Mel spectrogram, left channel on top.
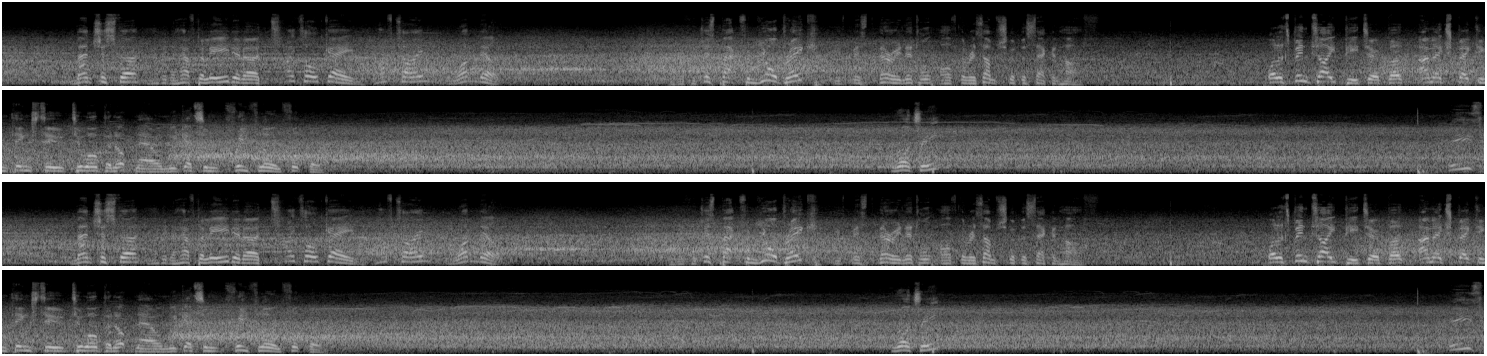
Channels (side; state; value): both; normal; correlation 0.61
